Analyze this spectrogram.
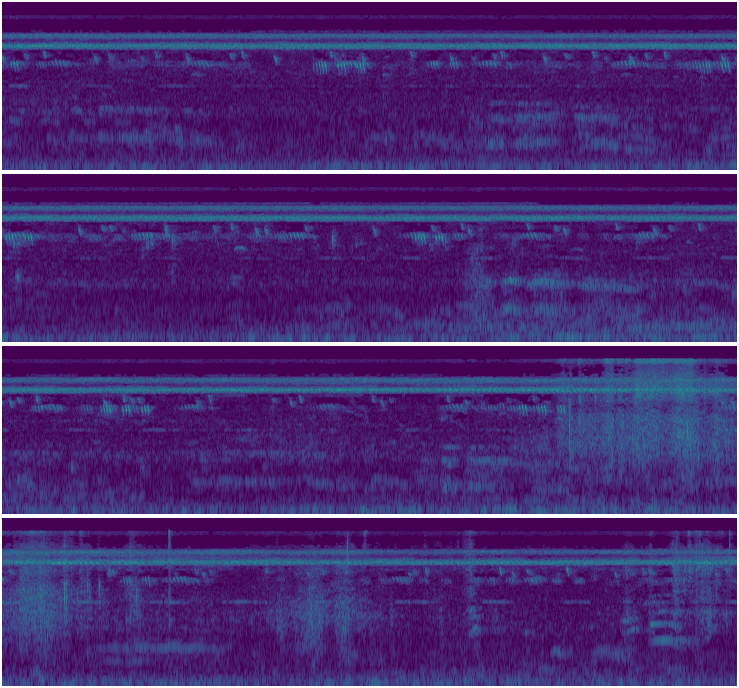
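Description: Rural outdoor ambience: insects buzzing steadily at a high pitch, with small birds chirping over and over and a rooster crowing. About two-thirds through, a short stretch of rustling noise covers it.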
